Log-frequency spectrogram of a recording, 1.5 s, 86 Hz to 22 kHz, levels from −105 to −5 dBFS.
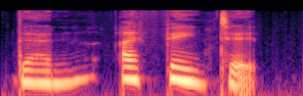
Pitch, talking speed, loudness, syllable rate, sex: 205 Hz, 120 wpm, -17 LUFS, 3.5 syllables/s, female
